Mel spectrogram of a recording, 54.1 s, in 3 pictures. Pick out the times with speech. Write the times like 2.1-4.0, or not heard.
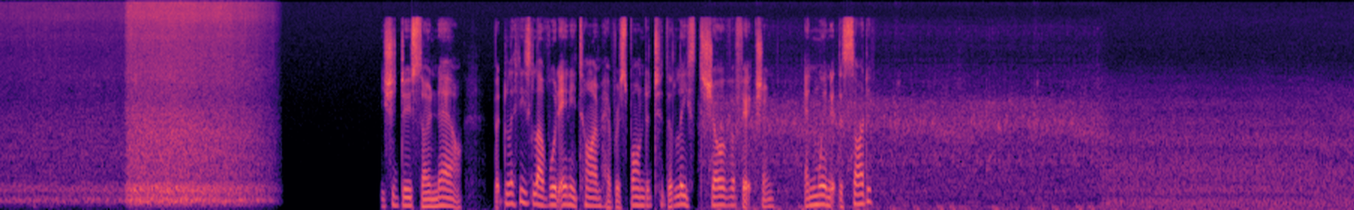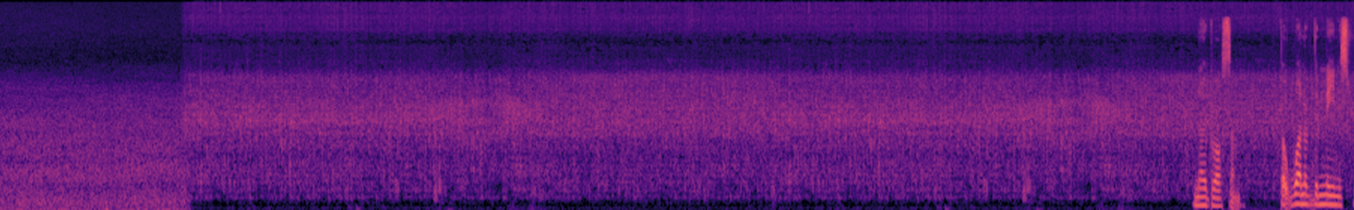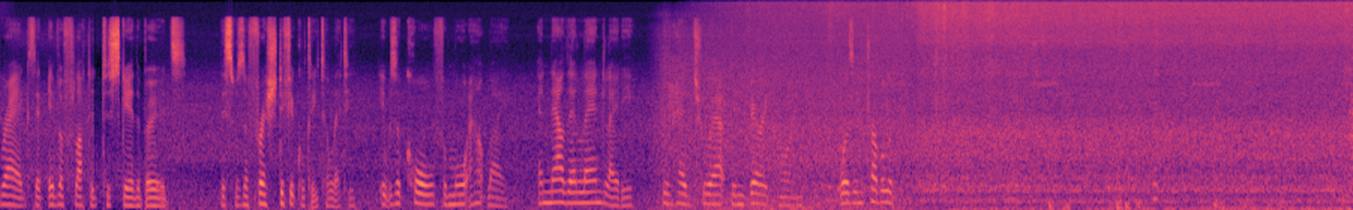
5.1-11.7, 34.0-48.0.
